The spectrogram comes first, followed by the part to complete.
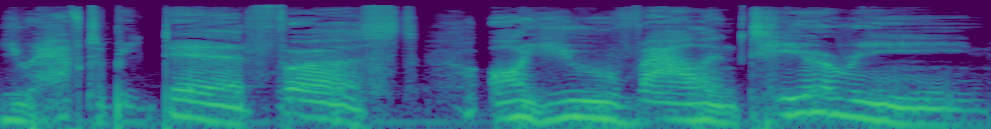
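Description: Delivered at a very slow pace over noticeable background noise, the put-on character voice sits at a low-to-middle pitch. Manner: menacing.

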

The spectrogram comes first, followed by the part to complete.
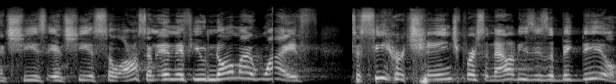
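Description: A man's extremely high, bright, sharp voice, raised and projected, with an animated tone. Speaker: pastor. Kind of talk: sermon.

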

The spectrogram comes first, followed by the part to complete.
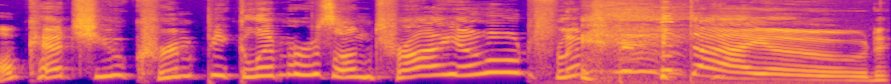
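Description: A put-on character voice, high in pitch and very slow. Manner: mock, theatrical.

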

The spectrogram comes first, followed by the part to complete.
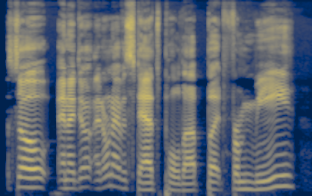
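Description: A man speaks in a normal speaking voice at a fairly slow pace with ordinary pitch variation, the sound dry and close with no echo. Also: very clean recording, silent background. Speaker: sports podcast co-host. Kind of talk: casual chat.

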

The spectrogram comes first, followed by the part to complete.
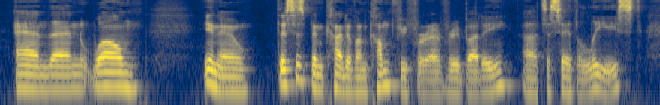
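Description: In a very clean recording with a silent background, a man with an American accent uses a normal speaking voice at medium pitch, moderate pace and ordinary pitch variation. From New York, US. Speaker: podcast co-host. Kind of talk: casual chat.

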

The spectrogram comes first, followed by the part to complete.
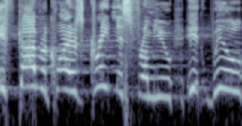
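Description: A man speaks at a fairly slow pace with an American accent. His pitch varies in an ordinary way. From US South, Memphis, Tennessee. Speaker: preacher. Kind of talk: sermon.

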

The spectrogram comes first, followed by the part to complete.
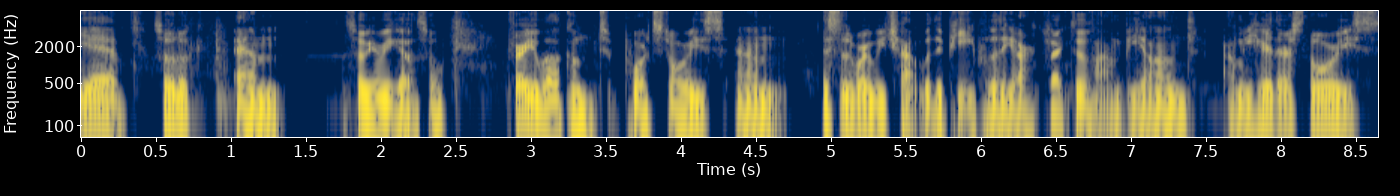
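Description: With an Irish accent, the speaker uses lively intonation in a dry, close recording with no echo. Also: man, fairly low pitch for a man, fairly quick pace. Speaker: podcast host. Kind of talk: casual chat. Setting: community arts venue with background music.

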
